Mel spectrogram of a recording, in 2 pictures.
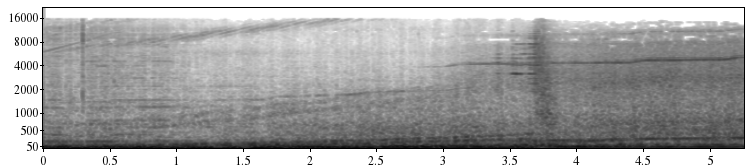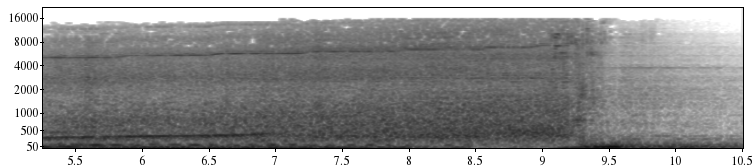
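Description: Sound-designed intro effect of a jet turbine spooling up: a loud rumble with a whine that rises steadily in pitch, a sharp click about four seconds in, and an abrupt cut-off shortly before the end.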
